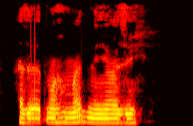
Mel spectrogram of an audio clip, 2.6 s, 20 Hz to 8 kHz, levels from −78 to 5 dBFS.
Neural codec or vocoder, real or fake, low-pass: none; real; 7.2 kHz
